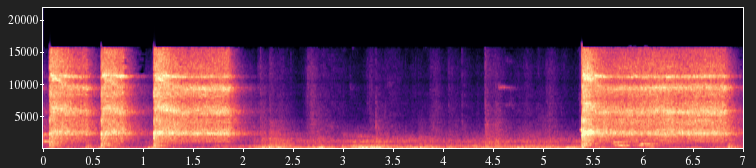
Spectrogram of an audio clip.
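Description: Haunted-house pneumatic scare effect blowing loud bursts of hissing air: three short blasts in the first two seconds, then a longer one about five and a half seconds in, over a steady low hum.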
